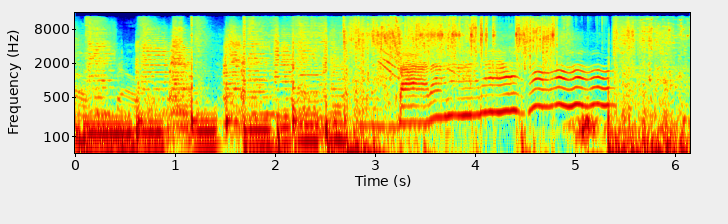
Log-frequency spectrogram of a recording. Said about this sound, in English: I love how you just throw glass at every beginning of the show.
